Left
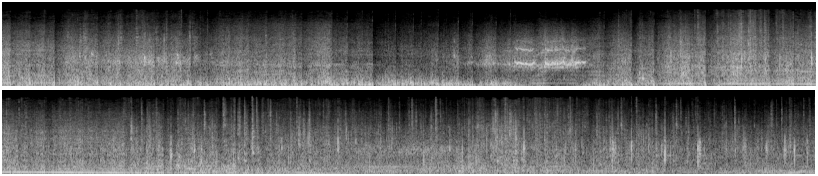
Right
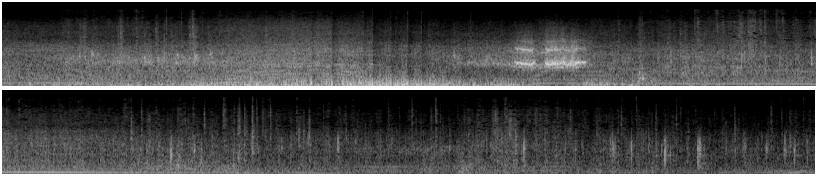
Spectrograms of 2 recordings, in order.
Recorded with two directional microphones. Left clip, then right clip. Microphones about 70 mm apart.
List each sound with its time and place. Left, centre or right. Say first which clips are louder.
0.7 s boat: left 7 dB; right
5.1 s skidding: even; right
6.8 s a sound: left 11 dB; right
14.2 s run: left 15 dB; right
